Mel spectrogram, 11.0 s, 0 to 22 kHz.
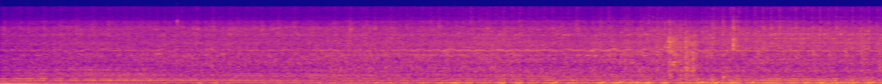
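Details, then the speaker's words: MGF 1.8 K-series engine at idle before repair: soft rhythmic chuff about twice a second under the exhaust note from a severely leaking exhaust manifold gasket. "So first of all, let's quickly fire up and hopefully you'll be able to hear the chuffing from the exhaust manifold gasket."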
